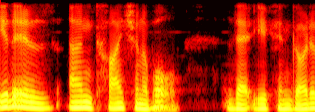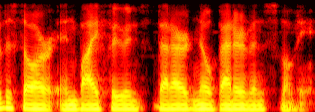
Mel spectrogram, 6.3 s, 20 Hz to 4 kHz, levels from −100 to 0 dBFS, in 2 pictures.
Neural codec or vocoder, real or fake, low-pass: codec, 16 kHz, 0.5 kbps, FunCodec, trained on LibriTTS, 25 frames a second; fake; 3.6 kHz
